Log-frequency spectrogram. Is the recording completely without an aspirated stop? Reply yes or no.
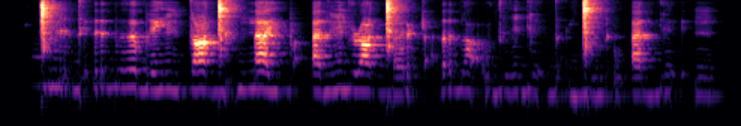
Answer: yes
